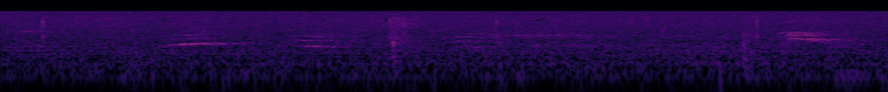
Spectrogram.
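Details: Ten-week-old Bengal kittens at play, offspring of Lily and Romeo, giving three soft, brief high mews spaced across a few seconds over a quiet indoor background with faint clicks and rustling.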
